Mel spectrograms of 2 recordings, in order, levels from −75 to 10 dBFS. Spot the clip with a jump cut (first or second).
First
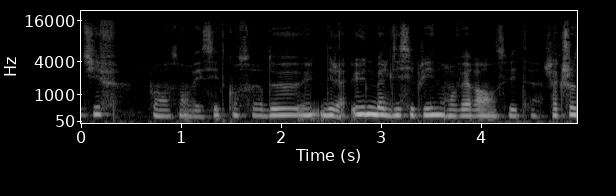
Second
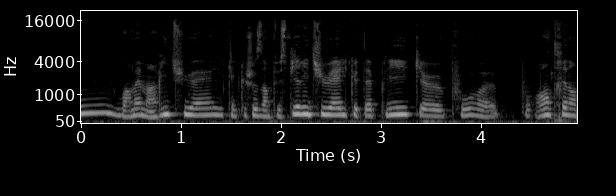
first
